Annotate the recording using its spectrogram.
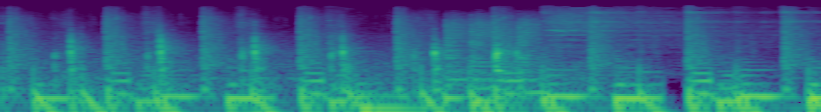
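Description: Background music with a steady low bass line, over repeated quick taps of a chef's knife chopping blanched Swiss chard on a cutting board.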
